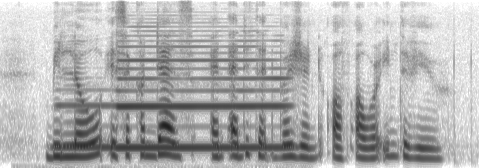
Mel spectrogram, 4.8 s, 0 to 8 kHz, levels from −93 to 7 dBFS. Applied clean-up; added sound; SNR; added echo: none; Wind instrument, woodwind instrument; 1 dB; none.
